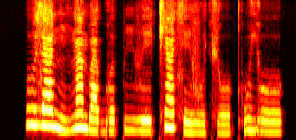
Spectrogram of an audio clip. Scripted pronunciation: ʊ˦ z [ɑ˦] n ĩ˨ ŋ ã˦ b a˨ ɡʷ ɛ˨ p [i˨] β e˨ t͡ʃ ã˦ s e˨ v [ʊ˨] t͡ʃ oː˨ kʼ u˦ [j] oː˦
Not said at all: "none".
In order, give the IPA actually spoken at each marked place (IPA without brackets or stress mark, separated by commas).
a˦, i˨, ʊ˨, j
